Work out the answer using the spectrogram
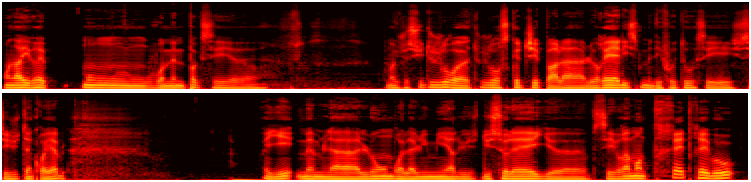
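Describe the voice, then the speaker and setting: A man's voice: low-pitched, steady tone, unhurried, darkish tone, clean tone, no room sound. A man giving a casual screen-recorded tutorial, talking to viewers in a chatty, hesitant way. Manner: hesitant, many fillers and restarts; chatty, addresses viewers directly. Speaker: tutorial presenter.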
